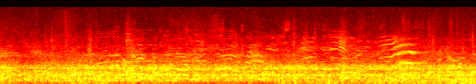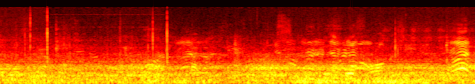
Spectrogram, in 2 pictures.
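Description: Spectators and players shout and call out across an open field outdoors.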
